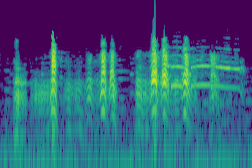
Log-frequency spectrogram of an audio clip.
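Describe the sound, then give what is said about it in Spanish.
A dog gives a quick run of loud yipping barks in a bouncy, laugh-like rhythm, trailing off into a thin drawn-out whine at the end. “El perro se echó a reír.”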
